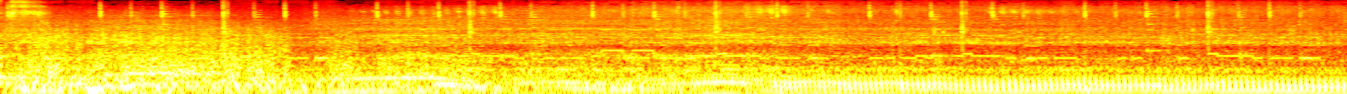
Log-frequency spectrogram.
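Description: Yamaha motorcycle engine running at low speed on a rough dirt road, easing off about three seconds in and then running steadily. Faint music plays under it.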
